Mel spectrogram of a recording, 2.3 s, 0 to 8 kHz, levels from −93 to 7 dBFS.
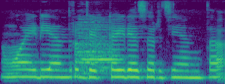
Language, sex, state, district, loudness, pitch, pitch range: Kannada, female, Karnataka, Shimoga, -15 LUFS, 255 Hz, 245-255 Hz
